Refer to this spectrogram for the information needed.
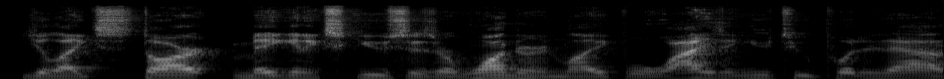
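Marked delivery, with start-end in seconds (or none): none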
